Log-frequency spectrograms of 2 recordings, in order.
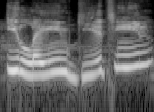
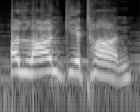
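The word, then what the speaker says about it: Alain Guilloton: Wait, what the That's how you say his name? It's not Elaine Guillotine.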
